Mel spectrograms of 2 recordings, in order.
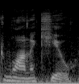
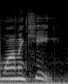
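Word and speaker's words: Wanaque: It is pronounced Wanacue, not Wanakee.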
